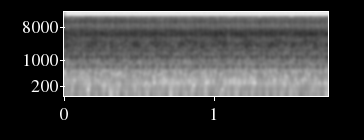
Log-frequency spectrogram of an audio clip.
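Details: Ashok Leyland BS4 EDC diesel truck that had an accelerator up-down (RPM hunting) problem, after cleaning the rail sensor: it settles into an even, steady idle with regular low pulses and no hunting or surging, and now runs normally.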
